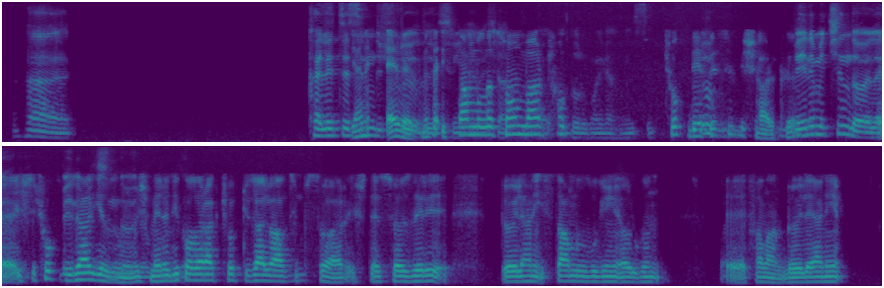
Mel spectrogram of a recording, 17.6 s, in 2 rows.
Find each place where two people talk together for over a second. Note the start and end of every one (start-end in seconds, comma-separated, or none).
3.5-5.7, 9.4-10.9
